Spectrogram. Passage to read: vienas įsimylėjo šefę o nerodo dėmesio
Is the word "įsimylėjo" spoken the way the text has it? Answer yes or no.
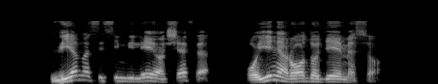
yes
